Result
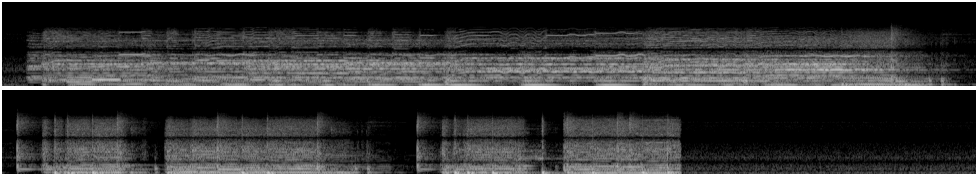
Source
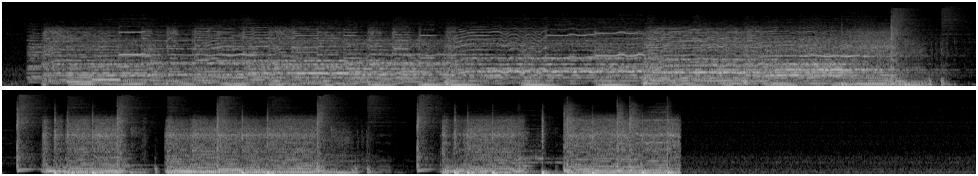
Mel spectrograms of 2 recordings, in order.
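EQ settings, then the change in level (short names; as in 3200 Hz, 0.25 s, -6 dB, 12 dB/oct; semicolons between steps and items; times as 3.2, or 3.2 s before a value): LPF 4200 Hz 24 dB/oct; fixed phaser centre 570 Hz, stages 6; +4.5 dB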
